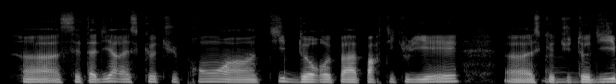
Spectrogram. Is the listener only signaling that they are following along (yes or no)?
yes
